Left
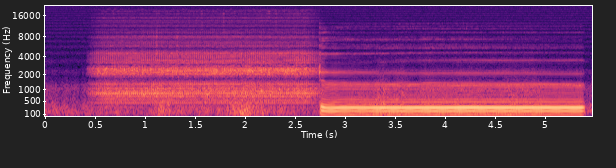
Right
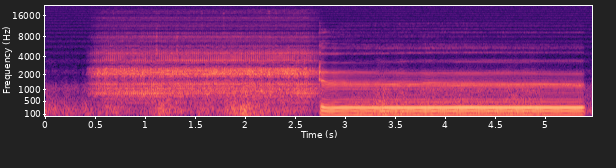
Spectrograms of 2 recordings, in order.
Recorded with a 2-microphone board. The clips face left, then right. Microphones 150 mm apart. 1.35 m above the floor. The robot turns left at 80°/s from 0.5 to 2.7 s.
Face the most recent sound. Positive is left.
turn(degrees=25)  # may be behind; listen again after turning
